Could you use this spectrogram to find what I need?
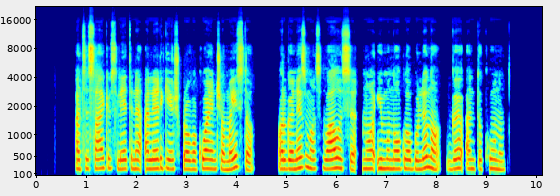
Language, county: Lithuanian, Kaunas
